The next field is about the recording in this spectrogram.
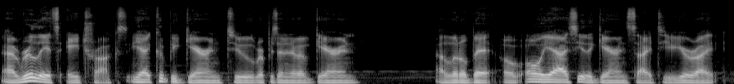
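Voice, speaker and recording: A man's voice: deep voice, a little fast, clear, resonant tone, dry recording, soft background music. A man streaming casual live commentary on game lore, rambling and repeating phrases as he reasons aloud.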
